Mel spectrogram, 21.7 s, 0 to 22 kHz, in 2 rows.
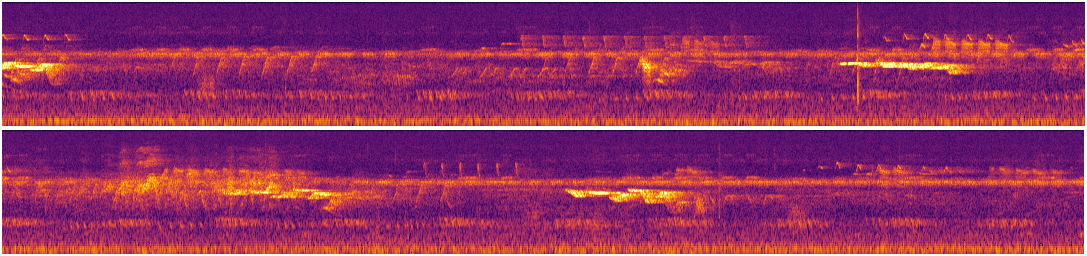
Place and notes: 種瓜路, 草湳桃米里 - Birds singing
Birds called, Birds singing
Zoom H2n MS+XY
